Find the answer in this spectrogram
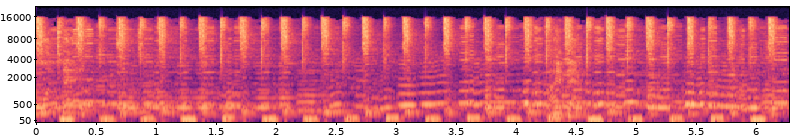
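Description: Instrumental Romanian folk dance music: a lead melody over a steady oom-pah beat of bass and off-beat chords, with no singing.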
